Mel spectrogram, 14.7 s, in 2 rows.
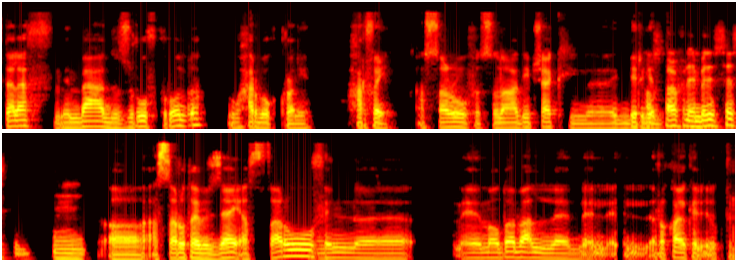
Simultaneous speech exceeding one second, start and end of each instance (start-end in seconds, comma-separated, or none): none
